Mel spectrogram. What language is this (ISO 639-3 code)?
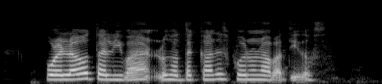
spa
